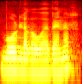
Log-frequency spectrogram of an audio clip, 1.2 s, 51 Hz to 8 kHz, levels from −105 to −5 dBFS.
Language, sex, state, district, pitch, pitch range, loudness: Hindi, male, Uttar Pradesh, Shamli, 115 Hz, 110-120 Hz, -16 LUFS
